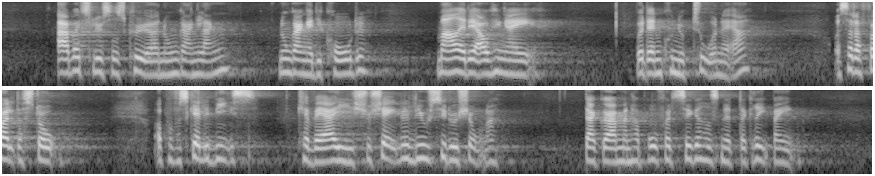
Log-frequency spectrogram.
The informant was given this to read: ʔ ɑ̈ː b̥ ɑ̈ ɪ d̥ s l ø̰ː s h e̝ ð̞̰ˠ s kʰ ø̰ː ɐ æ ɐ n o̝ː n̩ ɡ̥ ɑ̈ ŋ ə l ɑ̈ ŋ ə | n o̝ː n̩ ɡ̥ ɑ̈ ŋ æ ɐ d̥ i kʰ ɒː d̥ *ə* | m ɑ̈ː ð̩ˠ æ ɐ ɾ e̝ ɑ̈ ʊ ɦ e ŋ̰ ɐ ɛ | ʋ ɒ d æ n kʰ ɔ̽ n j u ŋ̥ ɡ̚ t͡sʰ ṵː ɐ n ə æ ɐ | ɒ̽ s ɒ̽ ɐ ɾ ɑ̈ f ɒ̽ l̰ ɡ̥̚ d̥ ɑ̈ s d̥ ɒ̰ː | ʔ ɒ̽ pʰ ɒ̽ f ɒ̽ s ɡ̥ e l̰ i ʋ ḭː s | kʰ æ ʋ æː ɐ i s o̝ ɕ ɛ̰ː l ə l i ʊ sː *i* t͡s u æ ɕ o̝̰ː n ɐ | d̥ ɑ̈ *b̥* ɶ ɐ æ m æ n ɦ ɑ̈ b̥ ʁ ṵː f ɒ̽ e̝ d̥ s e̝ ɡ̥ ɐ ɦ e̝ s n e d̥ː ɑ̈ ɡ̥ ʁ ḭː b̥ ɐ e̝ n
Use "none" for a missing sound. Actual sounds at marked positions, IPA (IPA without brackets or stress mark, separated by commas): ə, i, ɡ̥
